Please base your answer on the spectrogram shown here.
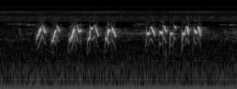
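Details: Yellow-vented bulbul in dense, sharp-voiced chattering song used as a lure for wild and kept bulbuls: two bursts of four to five quick bubbly, warbled notes separated by a brief pause.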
